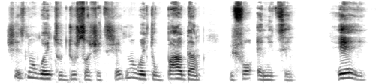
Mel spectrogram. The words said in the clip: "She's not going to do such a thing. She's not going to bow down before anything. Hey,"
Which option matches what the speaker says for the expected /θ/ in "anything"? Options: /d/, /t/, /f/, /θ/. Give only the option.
/t/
